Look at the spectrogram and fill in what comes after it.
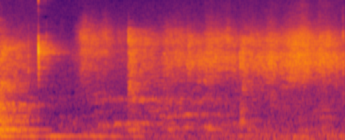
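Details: Running water hisses as if from a sink, with a sharp click near the start and a low hum fading early.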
